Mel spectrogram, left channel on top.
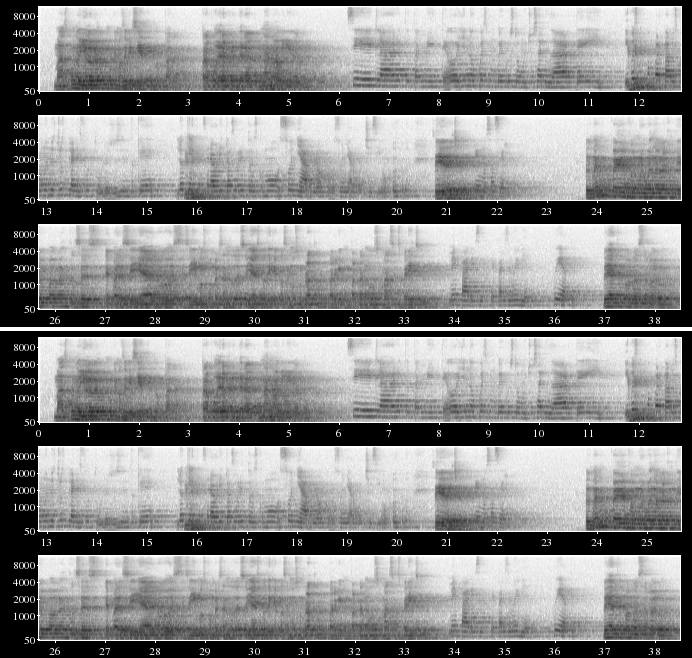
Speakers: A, on the right; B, on the left.
A: más, bueno, yo lo veo como que más eficiente, ¿no? Para, para poder aprender algo, una nueva habilidad, ¿no?
B: Sí, claro, totalmente. Oye, no, pues me gustó mucho saludarte y, y
A: Ujú,
B: pues que compartamos como nuestros planes futuros. Yo siento que lo
A: ujú.
B: que hay que hacer ahorita sobre todo es como soñar, ¿no? Como soñar muchísimo <laughs>
A: Sí,
B: con
A: de
B: todo
A: hecho.
B: lo que queremos hacer.
A: Pues bueno, fue, fue muy bueno hablar contigo, Paula. Entonces, ¿te parece si ya luego este, seguimos conversando de eso ya después de que pasemos un rato para que compartamos más experiencias?
B: Me parece, me parece muy bien. Cuídate.
A: Cuídate, Paula, hasta luego.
